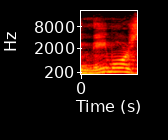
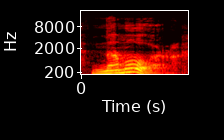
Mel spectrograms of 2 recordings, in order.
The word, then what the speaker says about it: Namor: also discuss the way Neymar's name is pronounced in the film a recent clip from the film sees Huerta pronouncing Neymar's name Namor rather than the typical pronunciation of Neymar Moore explained anymore I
